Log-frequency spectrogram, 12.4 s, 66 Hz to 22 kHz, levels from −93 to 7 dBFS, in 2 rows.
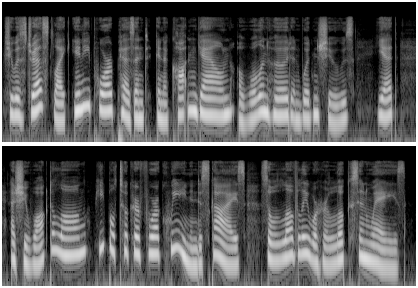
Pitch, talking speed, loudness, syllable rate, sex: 205 Hz, 180 wpm, -17 LUFS, 4.7 syllables/s, female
